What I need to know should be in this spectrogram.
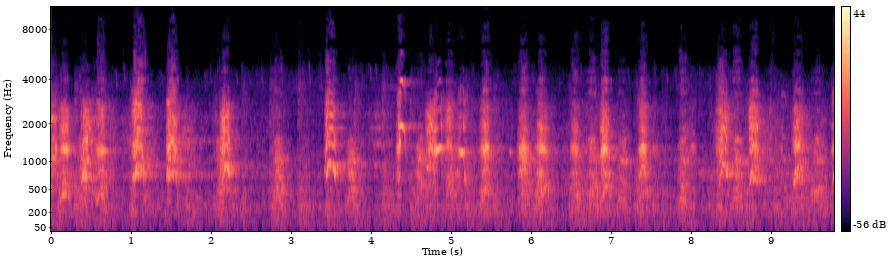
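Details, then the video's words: Dog barking at a horse: a rapid, steady run of short, sharp barks, about two each second, with some higher yelping tones mixed in and no other clear sounds. "Dog, barking, at horse"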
